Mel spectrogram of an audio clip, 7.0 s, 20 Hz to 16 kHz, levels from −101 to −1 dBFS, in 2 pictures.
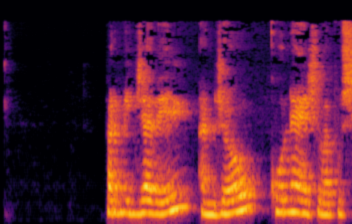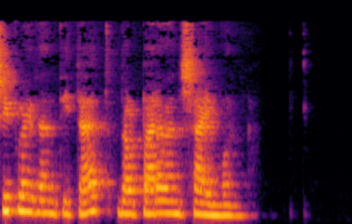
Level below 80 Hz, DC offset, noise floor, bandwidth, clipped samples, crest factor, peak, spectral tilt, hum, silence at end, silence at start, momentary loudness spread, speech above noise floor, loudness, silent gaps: -62 dBFS; under 0.1%; -83 dBFS; 11.5 kHz; under 0.1%; 18 dB; 0 dBFS; -5 dB/octave; none; 1.05 s; 1.1 s; 7 LU; 67 dB; -17 LUFS; none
